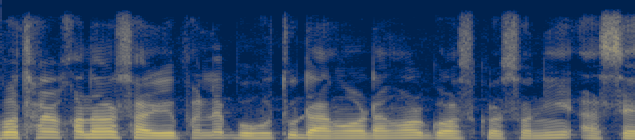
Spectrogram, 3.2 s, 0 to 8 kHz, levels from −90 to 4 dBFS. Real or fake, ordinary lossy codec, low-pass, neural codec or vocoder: real; none; 7.2 kHz; none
